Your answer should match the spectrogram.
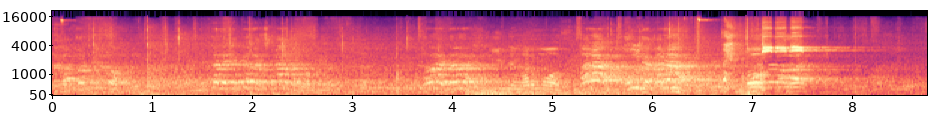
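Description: Voices shouting during a belt-wrestling bout in a large, echoing hall. About seven seconds in there is a sharp thud, the loudest sound, followed by a brief shrill high tone.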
